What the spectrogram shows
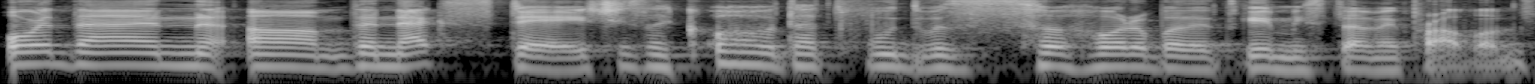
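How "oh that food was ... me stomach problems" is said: put-on Palestinian-accented speech. Imitating mom judging her restaurant food: strong Palestinian accent. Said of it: "an awesome, strong Palestinian accent".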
